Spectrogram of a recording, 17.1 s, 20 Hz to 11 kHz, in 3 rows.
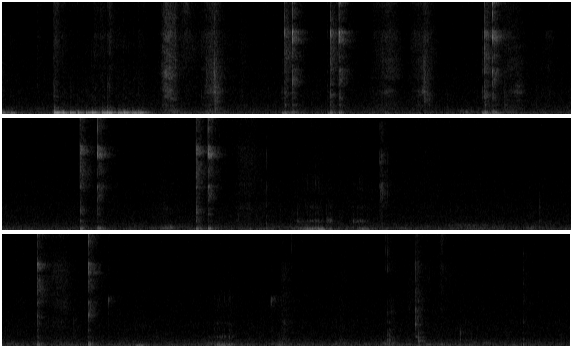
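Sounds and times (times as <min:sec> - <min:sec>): keyboard and mouse clicks: 0:02.8 - 0:03.5, 0:04.2 - 0:05.1, 0:06.4 - 0:06.8, 0:07.6 - 0:08.0.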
